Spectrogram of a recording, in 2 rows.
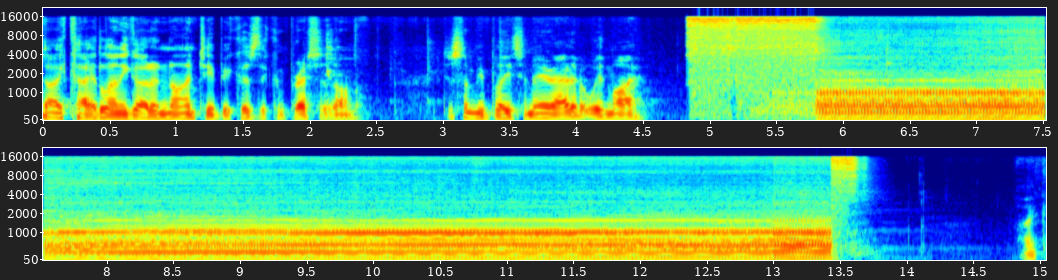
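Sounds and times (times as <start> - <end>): hiss of released air: 4.8 - 5.9
air compressor running: 4.8 - 13.8.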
